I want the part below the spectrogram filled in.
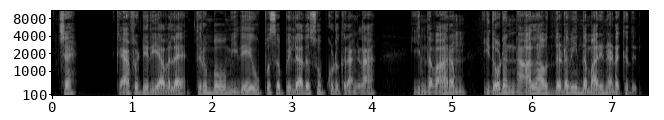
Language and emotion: Tamil, disgusted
